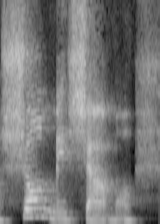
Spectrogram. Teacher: Na Argentina, se você vê pessoas que falam chamo, você pode ter certeza que ela vai falar show pro Y também.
